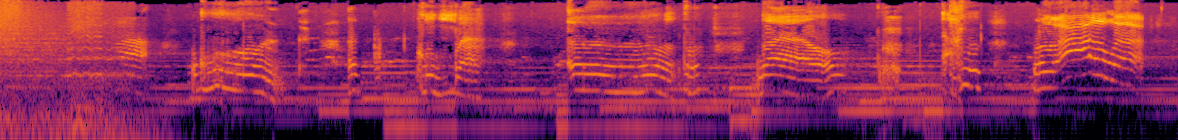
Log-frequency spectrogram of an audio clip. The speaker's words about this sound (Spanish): Para los que son, em, las que son mamás o papás, eh, cuando escuchan a su bebé balbucear por primera vez, eh, ¿a poco no es lo más bonito del mundo, no?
